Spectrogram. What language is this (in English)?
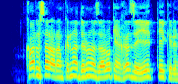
Kurdish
